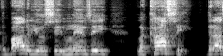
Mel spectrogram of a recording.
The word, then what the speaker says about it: LiCausi: bottom, you'll see Lindsay LiCausi. That I said, Lindsay, we're very good friends and sisters. Always jack it up. I know I said it wrong. No, it's okay. LiCausi. No, You're close. LiCausi.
